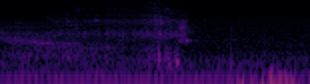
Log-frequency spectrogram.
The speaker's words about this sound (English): I'm going to take a sip of coffee. I do that every single time. I should drink my coffee before I start.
